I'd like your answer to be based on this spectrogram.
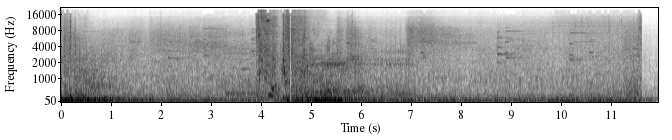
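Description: A spell-cast explosion in the Hogwarts Legacy video game erupts as one loud burst about a third of the way in, with a low rumble and echo fading over a steady game ambience.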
